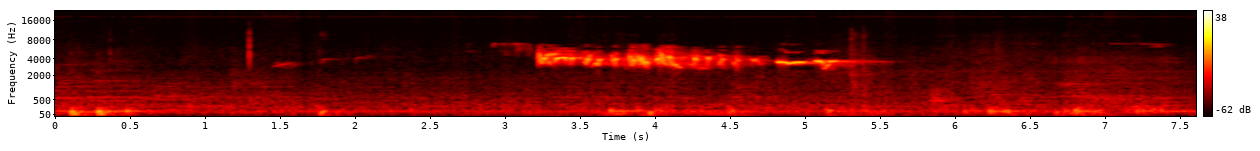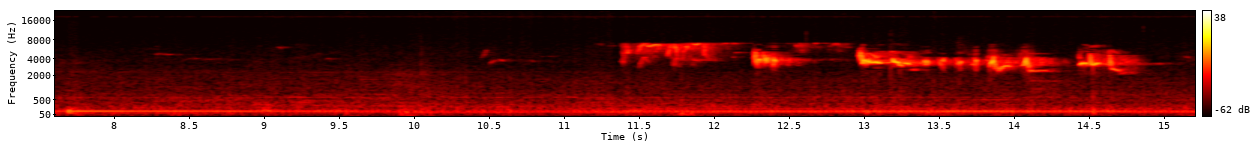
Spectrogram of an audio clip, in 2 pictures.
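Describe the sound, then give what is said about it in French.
A European robin sings two clear bursts of high, fluty, warbling phrases separated by a pause, over a low steady hum, with no voices. “voilà ce, petit son euh, flûté et très mélodieux qu'on va entendre euh, assez souvent en fait euh, en ce moment même, puisque c'est un oiseau qui va chanter presque toute l'année.”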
